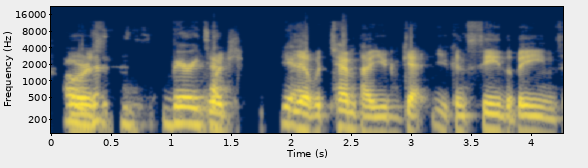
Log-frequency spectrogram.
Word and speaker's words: tempeh: I mean, I think I grew up pronouncing it tempeh, but I don't.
